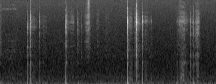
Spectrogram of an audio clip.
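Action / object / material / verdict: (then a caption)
tap / hollow plastic piggy bank / plastic / none. A yellow hollow plastic pig piggy bank is held in the hands and scratched and tapped with the fingertips. Quiet, irregular taps land as short, dry clicks with bright edges and a soft low thump. Faint scratching fills the gaps against a low, steady background hum.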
